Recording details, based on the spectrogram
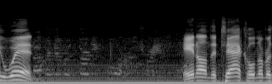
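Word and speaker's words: Nguyen: Wynn's going to go to the right side. He spells it B-I and then N-G-U-Y-E-N. They just say, pronounce it B. Wynn.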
